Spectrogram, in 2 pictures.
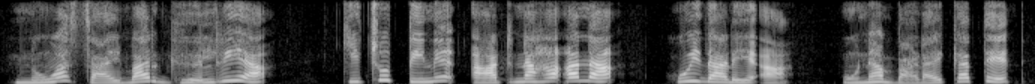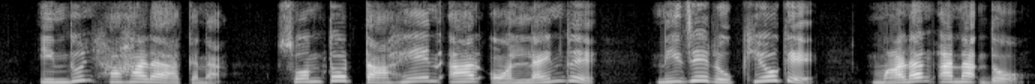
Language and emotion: Santali, surprised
